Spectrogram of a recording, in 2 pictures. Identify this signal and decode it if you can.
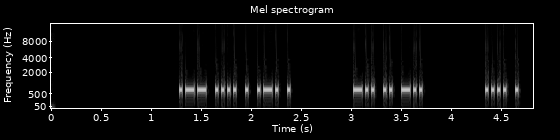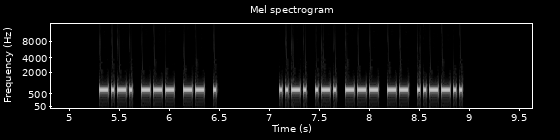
Morse code, heard as a keyed tone, about 40 wpm, 700 Hz. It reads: WHERE DID HE COME FROM?
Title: 3x Word-Spacing - Sentences from Top 200 Words - 40wpm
